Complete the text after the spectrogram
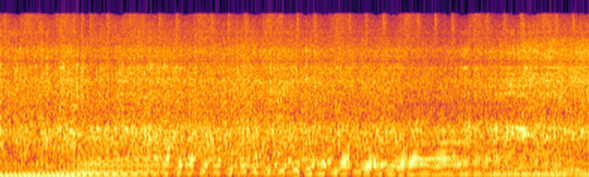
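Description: Mud and water splash and slosh around the wheels.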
